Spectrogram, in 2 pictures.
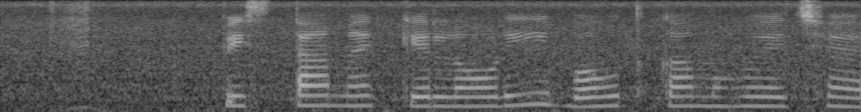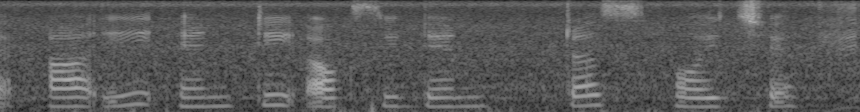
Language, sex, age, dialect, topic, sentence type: Maithili, female, 51-55, Bajjika, agriculture, statement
